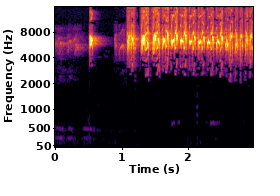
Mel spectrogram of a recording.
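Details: Ruby-cheeked sunbird (sogon) calling to a rival in 'ngleper' style: soft thin twitters and a sharp chip lead into a dense, very fast chattering trill of high buzzy pulses that runs on to the end.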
